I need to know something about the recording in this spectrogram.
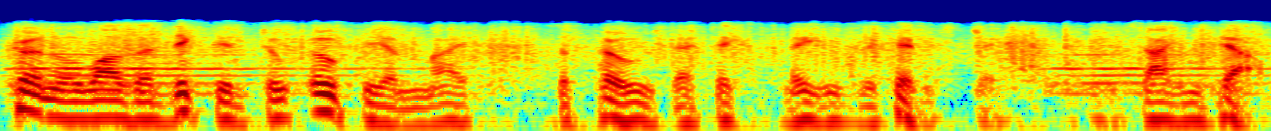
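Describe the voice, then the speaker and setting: An actor playing a brisk, fussy older English family lawyer in old-time radio drama, formal and avuncular with small muttered hesitations. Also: male voice, low voice, over music. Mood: businesslike, fussy. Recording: tinny, noisy vintage radio recording.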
